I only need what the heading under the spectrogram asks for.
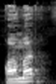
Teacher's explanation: گاؤں میں اور دیہاتوں میں اس کو بڑی کاف بھی کہا جاتا ہے، لیکن اصل اس کا نام ہے قوف، جو حروف حلقی میں شمار ہے، حلق سے نکالا جاتا ہے قاف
